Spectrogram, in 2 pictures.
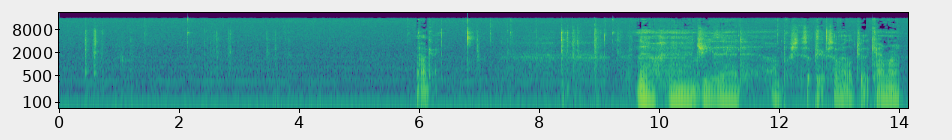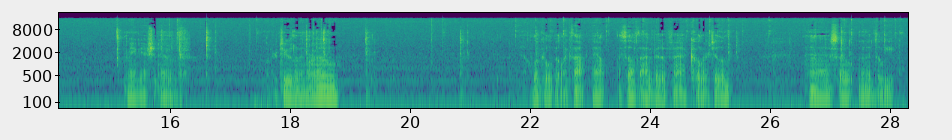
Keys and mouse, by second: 0.4 z, 0.6 a, 1.0 b, 3.5 g, 7.0 b, 8.4 s, 9.5 Tab, 10.5 g, 12.6 KP_0, 15.9 shift+d, 16.1 g, 18.3 shift+d, 18.5 g, 20.8 z, 24.2-24.8 middle drag, 27.2 x, 28.0 x.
